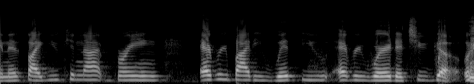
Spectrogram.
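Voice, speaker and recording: A woman with an unremarkable speaking voice talks at a fairly quick pace, medium in pitch. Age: young. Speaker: audience member. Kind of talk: panel discussion question.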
